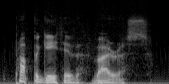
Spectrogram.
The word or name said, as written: propagative virus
